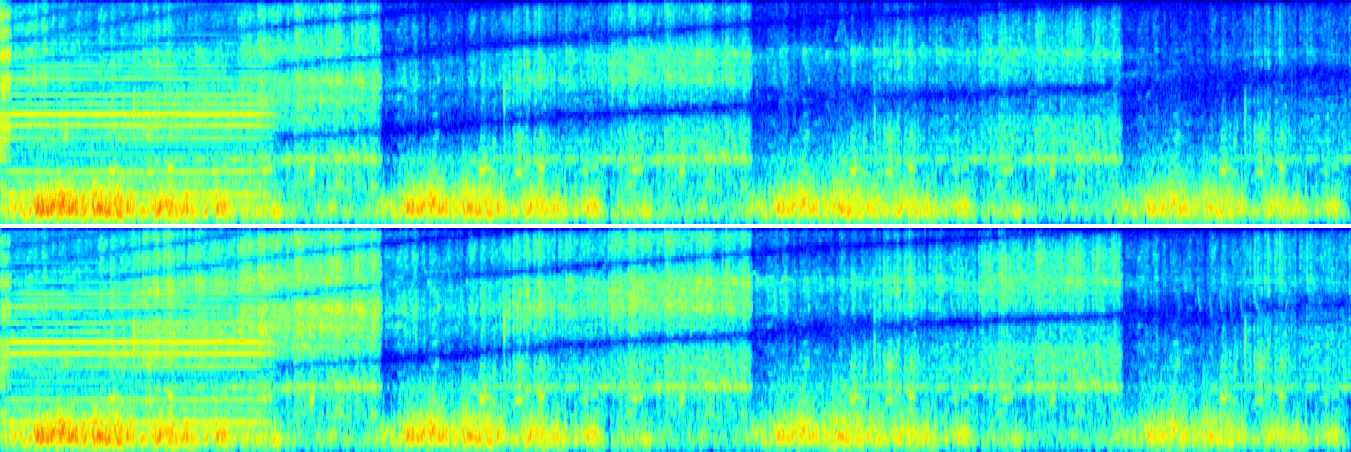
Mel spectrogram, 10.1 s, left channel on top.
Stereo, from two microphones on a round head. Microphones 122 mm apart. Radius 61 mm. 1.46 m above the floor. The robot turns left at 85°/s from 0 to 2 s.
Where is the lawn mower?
40° left (ahead or behind); by 10.1 s 45° right (ahead or behind).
